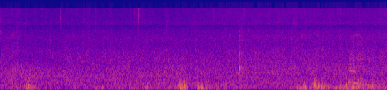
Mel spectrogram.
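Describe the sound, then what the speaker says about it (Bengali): Steady rain falling outdoors at night, a soft even hiss of drops with a few faint taps and bumps, no voices. "এই বৃষ্টিতে বৃষ্টিতে আমি দাঁড়িয়ে দাঁড়িয়ে দেখতেছি"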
